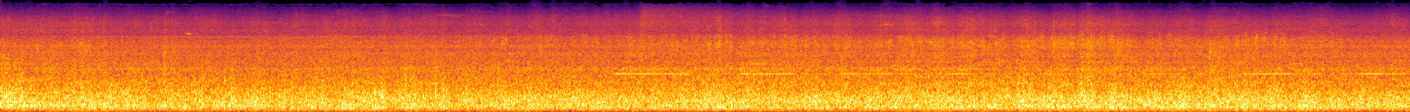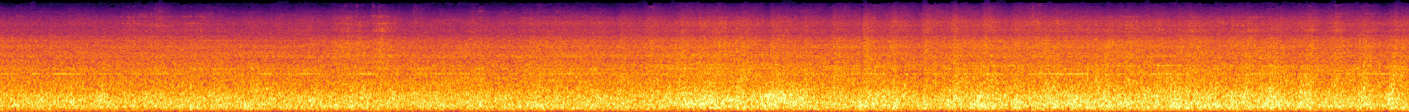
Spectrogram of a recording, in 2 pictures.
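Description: A freight train of empty open-top hopper cars rolling past on steel rails, a steady loud rumble and clatter of wheels. A faint high squeal comes and goes from about six seconds in.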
